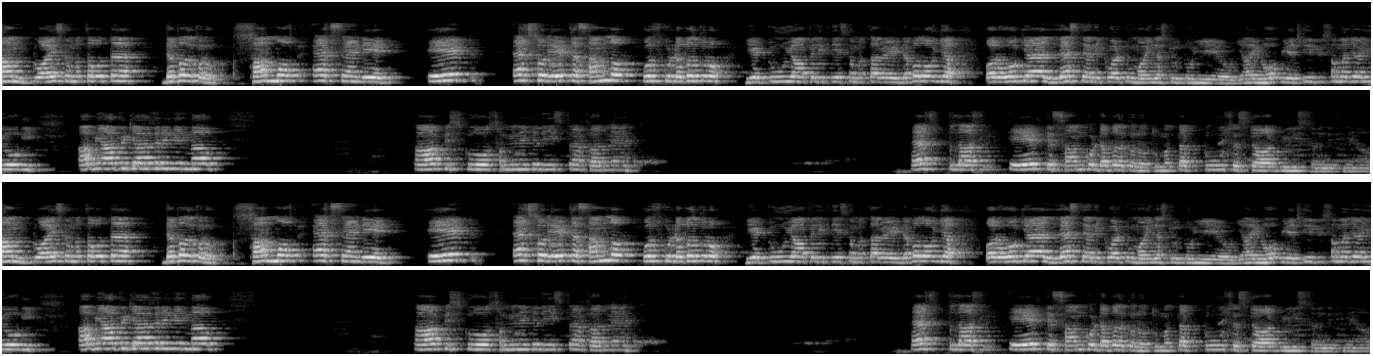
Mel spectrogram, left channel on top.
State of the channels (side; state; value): both; identical; correlation 1.00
